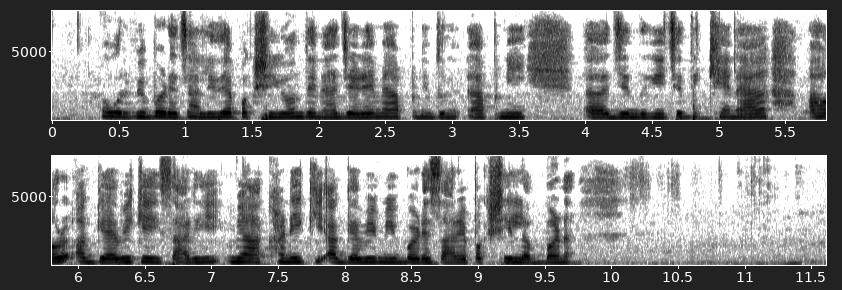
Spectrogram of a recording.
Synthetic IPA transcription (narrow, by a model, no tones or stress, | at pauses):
ɦoːɾʋiːbəɽeːt͡ʃaːliːd̪eːpəkʃiːɦõːnd̪eːnɛːd͡ʒeːɽeːmɛ̃ːəpːd̪ʊpniːzɪnd̪əɡiːt͡ʃəd̪ɪkʰːeːnɛ̃ːɾəɡɛːʋiːkəiːsa̰ːɾiːmɪãːkʰəɳiːkɪʔəɡɛːʋiːmĩːbəɽeːsaːɾeːpəkʃiːləbːəɳ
